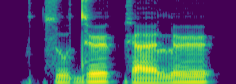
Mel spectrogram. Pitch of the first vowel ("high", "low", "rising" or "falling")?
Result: low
